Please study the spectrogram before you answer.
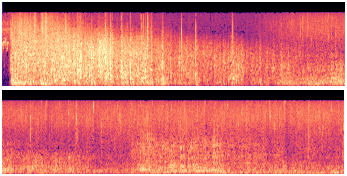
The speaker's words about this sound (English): It can't go on forever, my dear. It will. I know it will. It'll rain forever and ever. Now we know why there's so much water. It'll be over by morning.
